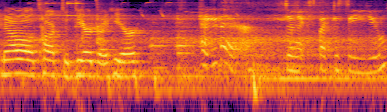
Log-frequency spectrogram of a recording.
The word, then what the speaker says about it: Deirdre: in it or something hi Didi Deirdre I know it's got that tricky second syllable but I figured it out by age two don't give up you'll get there sorry Hi Deirdre hey now someone's getting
